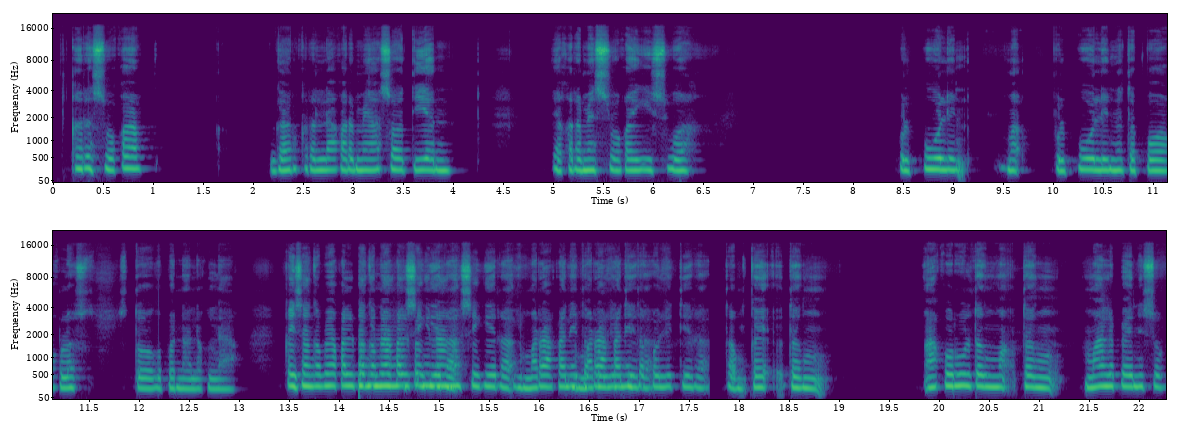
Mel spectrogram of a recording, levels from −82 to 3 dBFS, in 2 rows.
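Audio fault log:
14.2–17.7 s: doubled audio track. An equally loud, full-band copy trails by about half a second, likely from a slower second capture path. The spectrogram shows duplicate patterns offset in time, ending abruptly before "tang kai tang".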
